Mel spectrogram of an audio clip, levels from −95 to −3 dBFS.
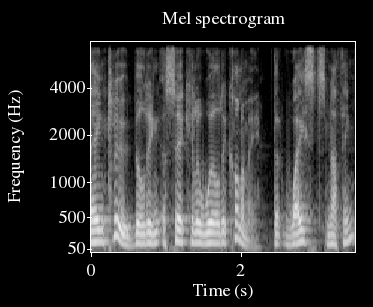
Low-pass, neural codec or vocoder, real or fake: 7.2 kHz; none; real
